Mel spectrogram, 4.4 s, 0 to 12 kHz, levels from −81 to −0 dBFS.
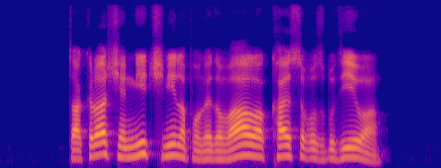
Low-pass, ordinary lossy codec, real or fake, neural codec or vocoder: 10.8 kHz; none; fake; codec, 24 kHz, 0.9 kbps, WavTokenizer, large speech release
